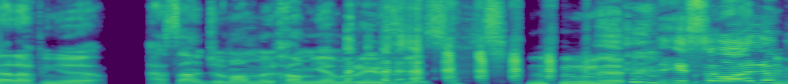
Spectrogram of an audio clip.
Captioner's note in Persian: خنده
